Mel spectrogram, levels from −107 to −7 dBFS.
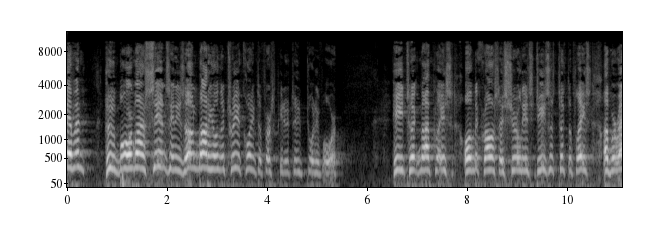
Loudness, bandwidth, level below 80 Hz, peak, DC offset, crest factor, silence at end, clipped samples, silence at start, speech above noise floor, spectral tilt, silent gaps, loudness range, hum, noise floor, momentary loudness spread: -35 LUFS; 10 kHz; -64 dBFS; -16 dBFS; under 0.1%; 18 dB; 0 s; under 0.1%; 0 s; 45 dB; -4.5 dB/octave; none; 12 LU; none; -80 dBFS; 16 LU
